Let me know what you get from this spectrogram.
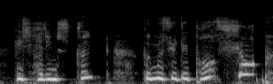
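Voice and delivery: high, breathless whisper of alarm; alarmed Missus Brown. A narrator's reading. Missus Brown fearing Paddington will hit the shop, alarmed. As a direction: gasp it out in fright. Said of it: "said Missus Brown".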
